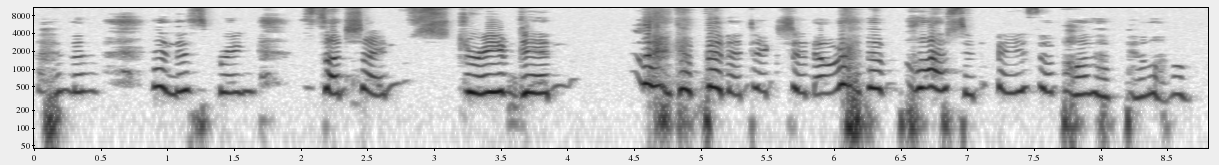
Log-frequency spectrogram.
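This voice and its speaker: A woman's voice: very high-pitched, a little slow, no room sound, poor audio. An actress playing a strong-willed, devoted sister who narrates her memories in a 1940s-style radio drama, with an emotional, faltering delivery. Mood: tearful.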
